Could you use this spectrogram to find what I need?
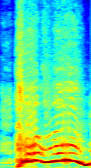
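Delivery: a very high, loud yell of the name; frantic shout. Acted. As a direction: scream for the lost bird. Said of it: "He's like".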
